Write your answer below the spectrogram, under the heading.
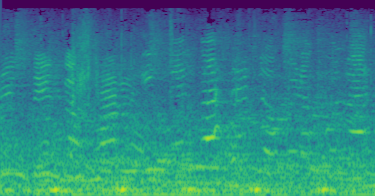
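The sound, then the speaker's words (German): Children's voices at play between restaurant tables in the harbor lanes of Ibiza at night, a lively babble of young chatter and calls with a steady low thump pulsing regularly underneath. “Kinder spielen zwischen den Tischen der Restaurants.”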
